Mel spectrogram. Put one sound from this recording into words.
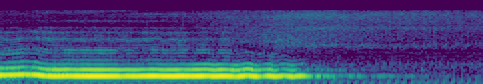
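A woman sings a long held note with vibrato into a microphone.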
